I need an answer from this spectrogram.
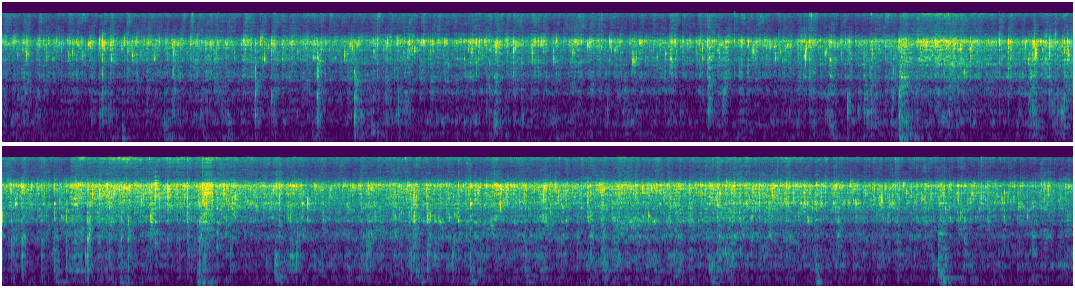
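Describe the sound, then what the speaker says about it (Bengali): Two fish frying in hot oil in a home kitchen, a dense continuous sizzle with crackles and pops, close and steady throughout without speech. "দুটো মাছ আগে ভেজে নেব।"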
